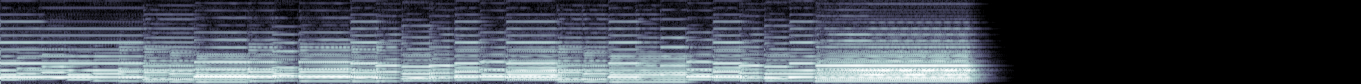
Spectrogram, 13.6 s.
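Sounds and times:
old wedding march music: 0.0s - 9.8s.

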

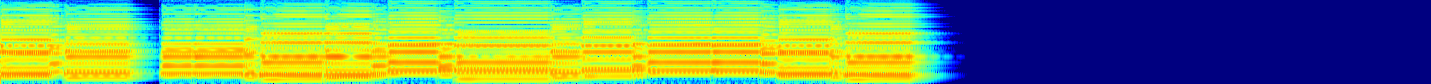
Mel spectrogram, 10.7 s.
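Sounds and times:
two-part polska folk dance tune: 0.0s - 6.9s.

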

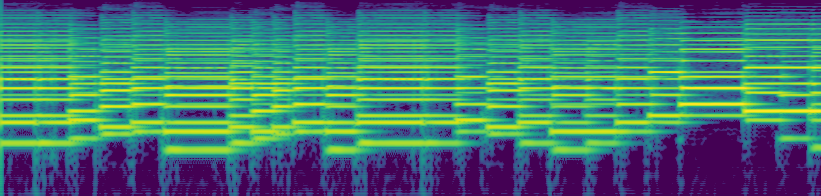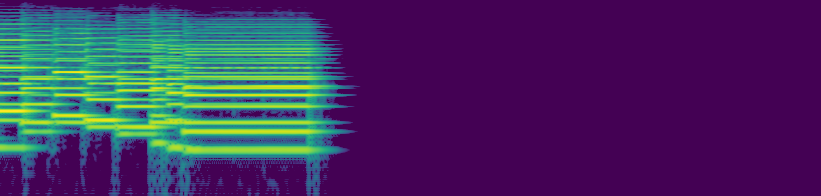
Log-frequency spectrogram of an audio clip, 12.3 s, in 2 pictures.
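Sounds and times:
polska dance tune: 0.0s - 8.6s.

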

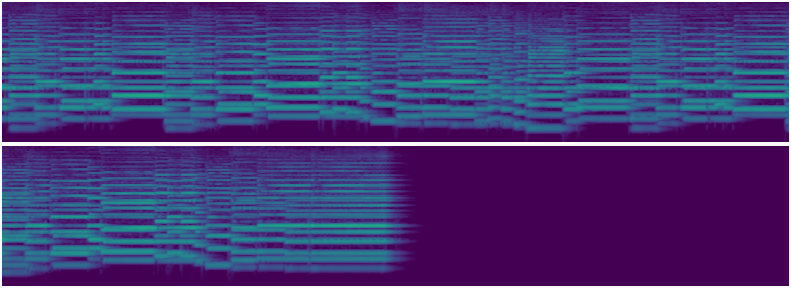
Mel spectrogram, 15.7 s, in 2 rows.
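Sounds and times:
polska folk dance tune: 0.0s - 11.8s.

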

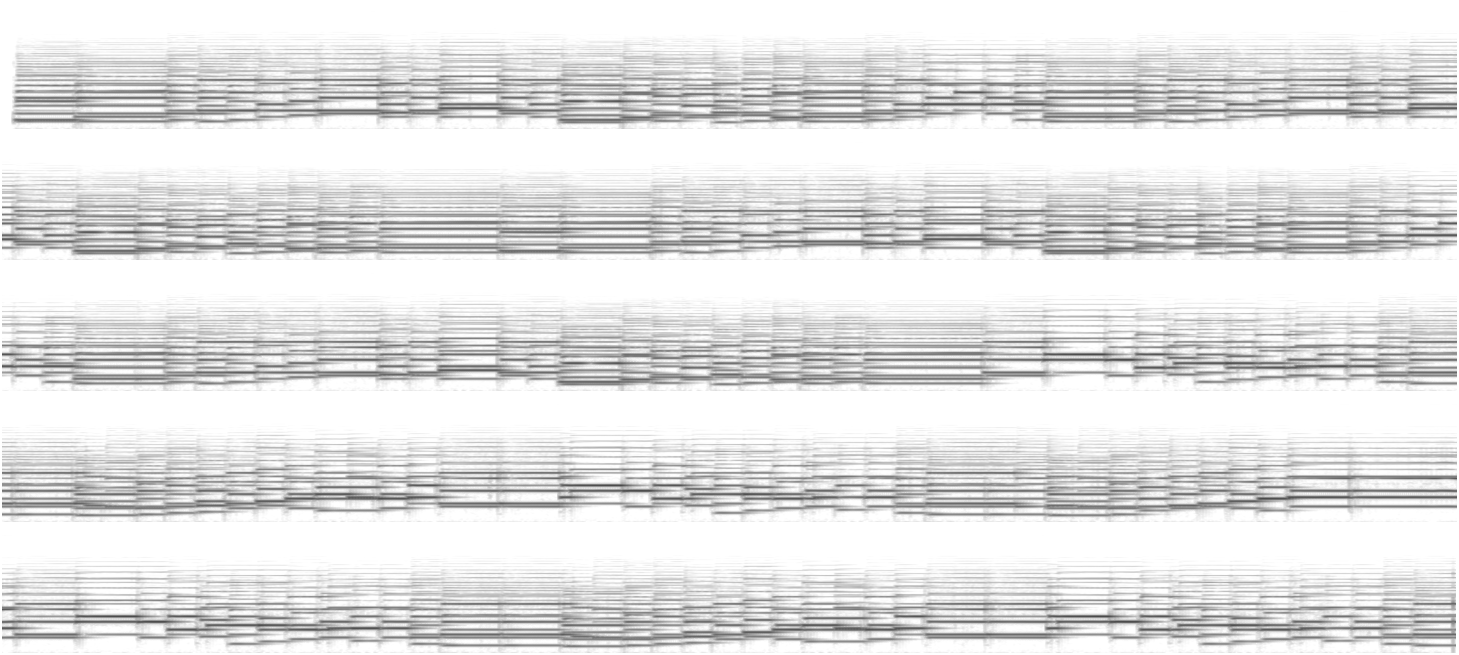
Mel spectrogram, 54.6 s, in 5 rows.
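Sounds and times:
schottis folk dance tune: 0.1s - 54.5s.

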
